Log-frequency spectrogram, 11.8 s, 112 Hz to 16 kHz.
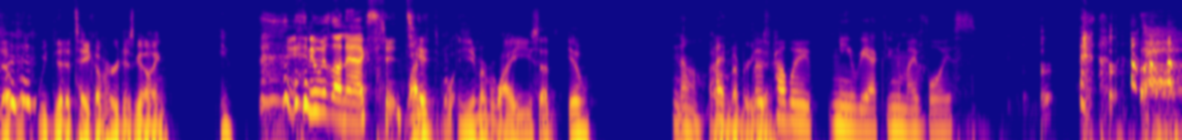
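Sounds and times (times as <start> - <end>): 
speech: 0.0 - 2.4, 3.1 - 6.0, 6.7 - 9.8
person burping loudly: 10.2 - 11.8.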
